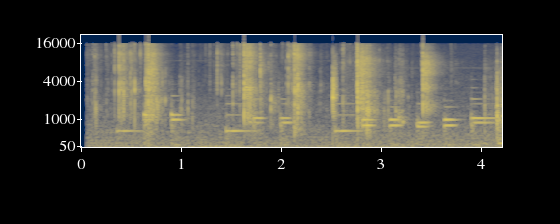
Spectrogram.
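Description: Thin, baked-crisp nurungji bread topped with sliced almonds being snapped and broken apart by hand, giving a run of sharp, crackling crunches about every half second.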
